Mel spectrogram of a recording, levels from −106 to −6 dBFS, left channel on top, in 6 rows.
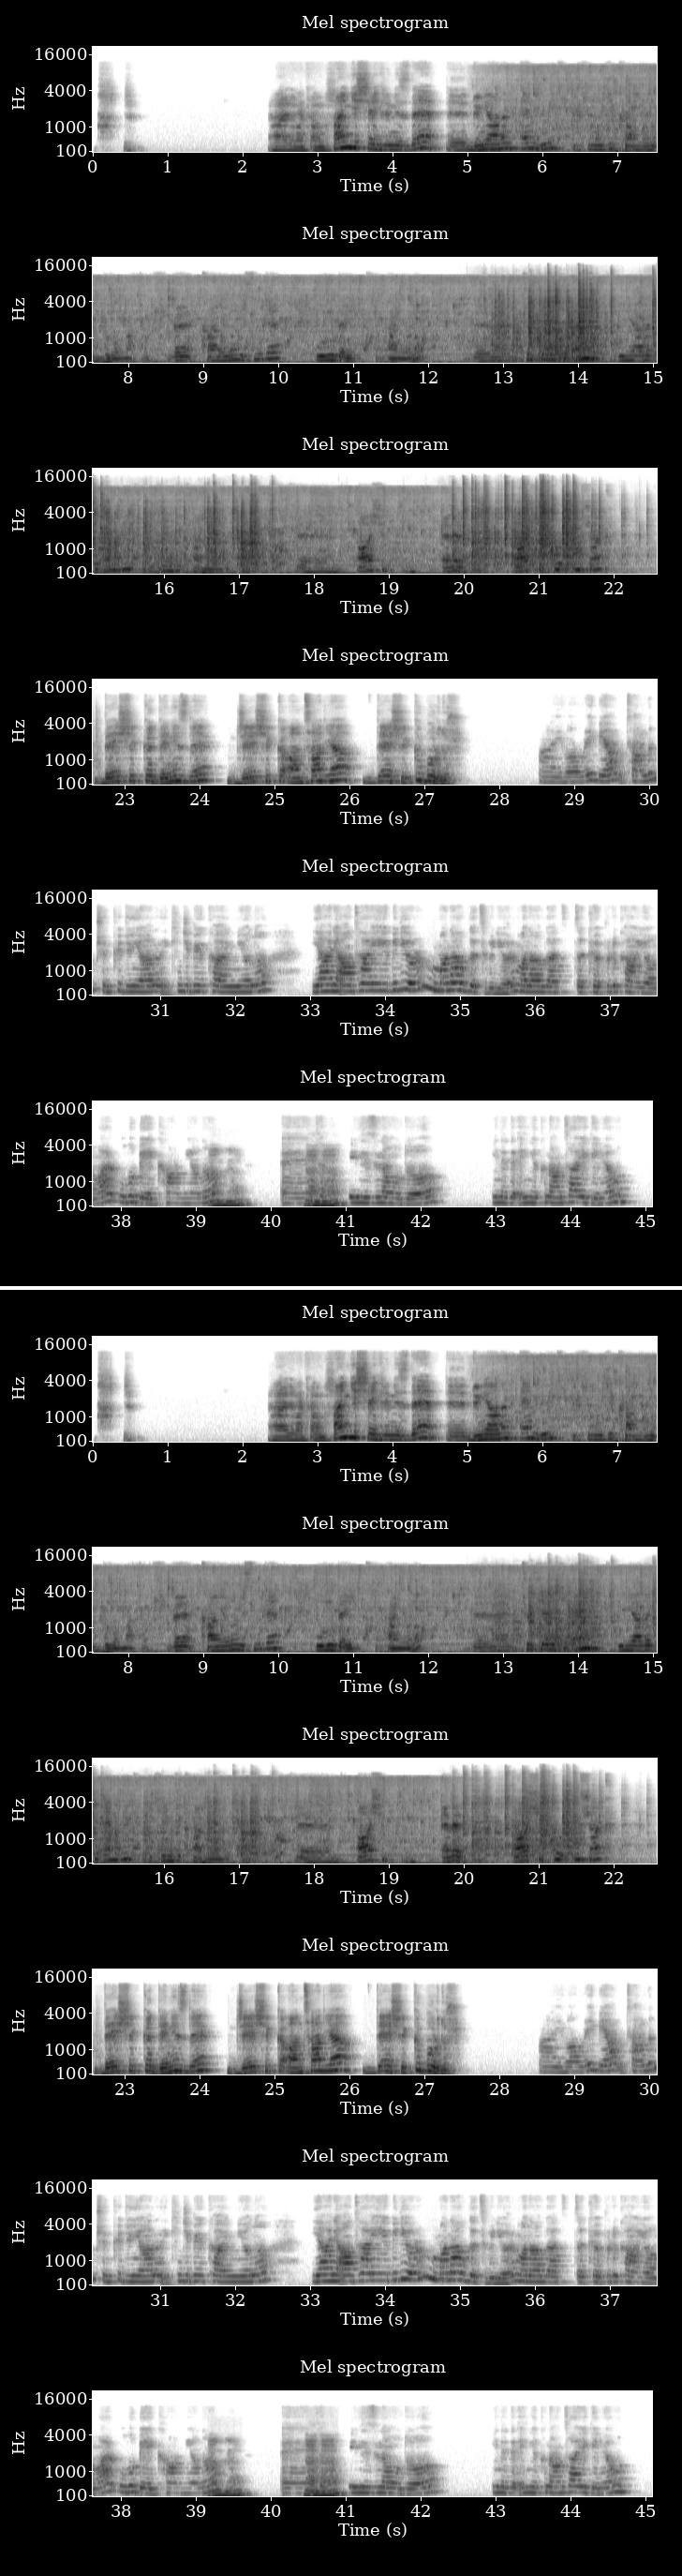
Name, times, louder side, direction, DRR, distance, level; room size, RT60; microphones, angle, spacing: voice 1, 0.1-0.5 2.3-10.1 10.5-12.0 12.6-16.9 17.7-20.1 20.6-22.0 22.6-27.4 39.1-39.6 40.4-40.9, right 2 dB, 75° right, 0.7 m, -27 dB
sound 1, 5.1-20.5, equal, 20° right, 0.6 m, -30 dB
voice 2, 12.4-12.9 17.4-18.8 28.5-32.5 33.0-39.3 40.1-40.7 41.0-42.2 42.9-44.7, equal, 5° left, 1.0 m, -39 dB
sound 2, 12.7-17.8 19.7-22.5, left 5 dB, 30° left, 0.3 m, -27 dB
3.1 x 2.2 x 2.2 m
head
